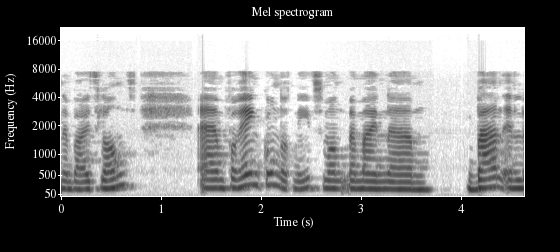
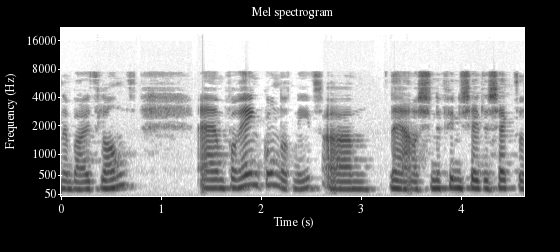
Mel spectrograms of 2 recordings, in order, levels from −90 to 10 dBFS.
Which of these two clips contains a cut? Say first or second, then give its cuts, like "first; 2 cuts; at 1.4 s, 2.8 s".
second; 1 cut; at 2.6 s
